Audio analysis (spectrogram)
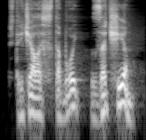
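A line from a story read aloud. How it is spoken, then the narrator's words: Forced out. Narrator (Russian): выдавил Ник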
